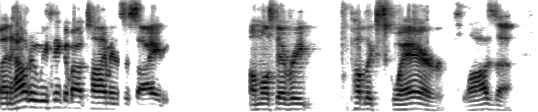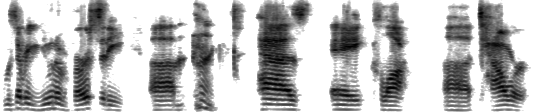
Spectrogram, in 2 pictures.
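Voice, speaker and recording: A man giving a recorded lecture, speaking slowly with long pauses and frequent fillers. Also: mid-range voice, highs cut off. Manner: slow, pausing delivery with many fillers.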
